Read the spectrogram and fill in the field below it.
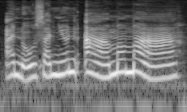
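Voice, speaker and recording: A woman's voice: high-pitched, unhurried, dry recording. A woman playing an inquisitive young child in an Ilocano radio drama. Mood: puzzled. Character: inquisitive young child asking about parents.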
